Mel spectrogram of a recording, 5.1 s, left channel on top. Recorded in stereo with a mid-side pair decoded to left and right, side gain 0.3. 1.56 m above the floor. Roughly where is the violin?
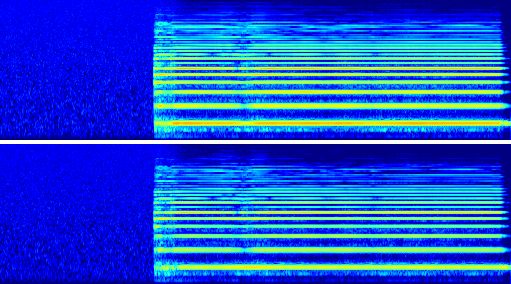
Ahead left.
